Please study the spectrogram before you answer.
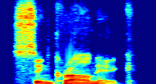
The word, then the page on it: Synchronic: British English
